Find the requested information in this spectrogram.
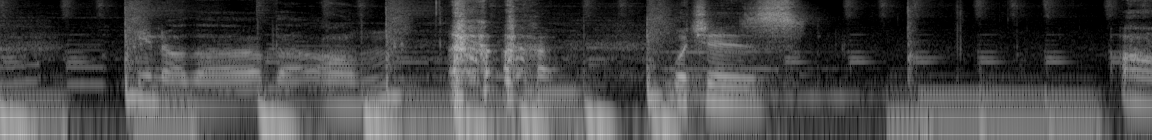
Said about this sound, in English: I lost my train of thought by coughing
